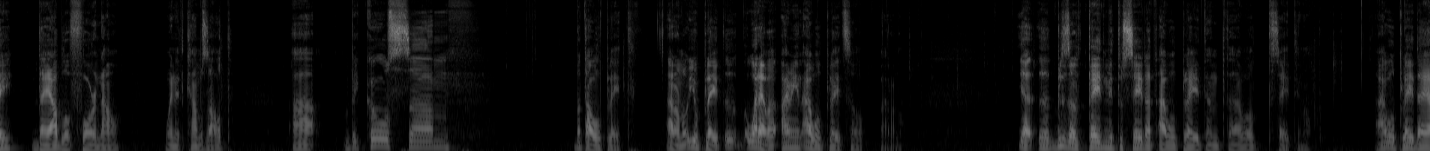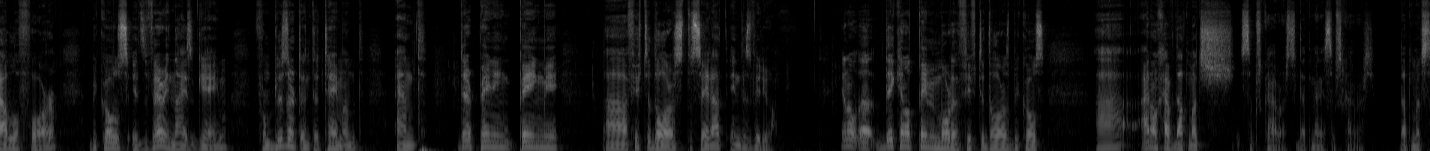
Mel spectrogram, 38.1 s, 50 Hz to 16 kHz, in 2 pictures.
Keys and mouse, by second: 13.6 1, 17.6 g, 20.3 1, 24.3 g, 24.7 [, 24.8 [, 25.0 [, 28.1 1, 30.0 1, 32.4 1, 36.8 x.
